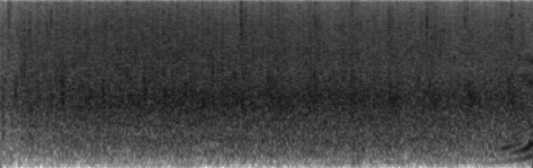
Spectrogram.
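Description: Applause from a large audience, steady and even, filling a pause in a speech.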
